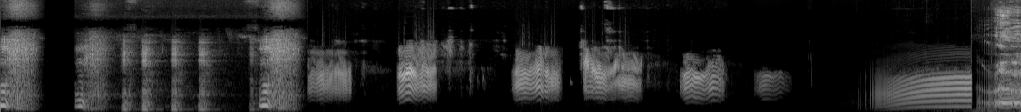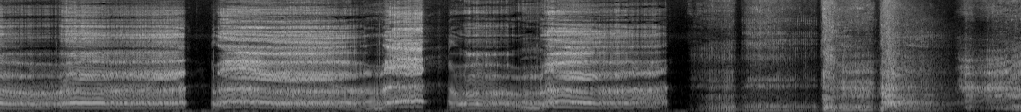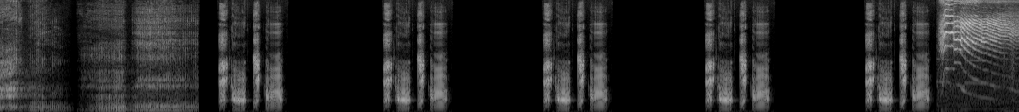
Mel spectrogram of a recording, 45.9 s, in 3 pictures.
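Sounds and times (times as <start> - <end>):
loud animal calls: 14.9 - 25.2, 44.7 - 45.9.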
